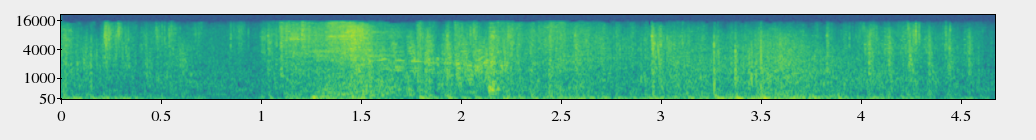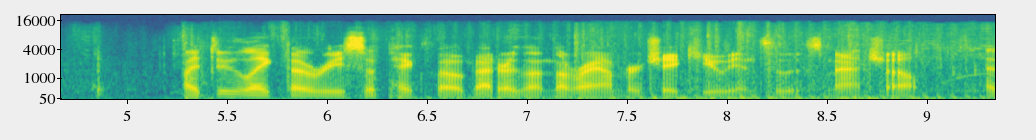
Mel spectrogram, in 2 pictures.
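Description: Game weapons fire and abilities rumble during a battle.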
